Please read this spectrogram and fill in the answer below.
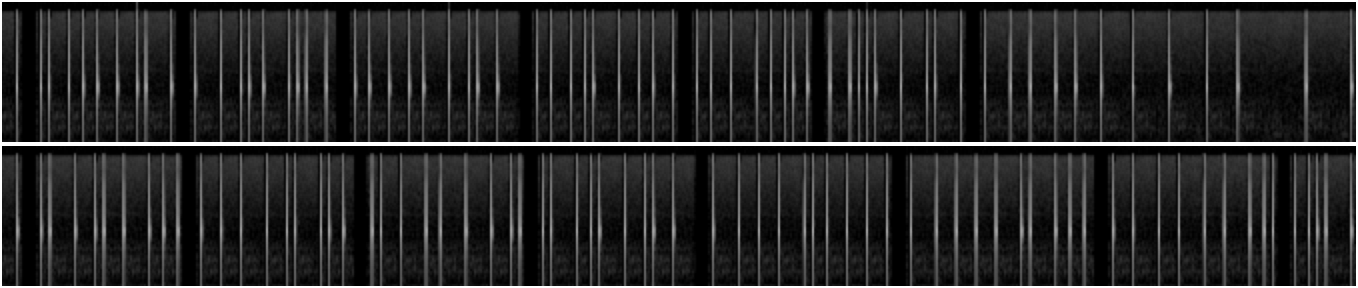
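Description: Phone keyboard typing sound effect from a texting-story app: a rapid run of short, sharp key clicks, several per second, with two brief pauses about four and nine seconds in.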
